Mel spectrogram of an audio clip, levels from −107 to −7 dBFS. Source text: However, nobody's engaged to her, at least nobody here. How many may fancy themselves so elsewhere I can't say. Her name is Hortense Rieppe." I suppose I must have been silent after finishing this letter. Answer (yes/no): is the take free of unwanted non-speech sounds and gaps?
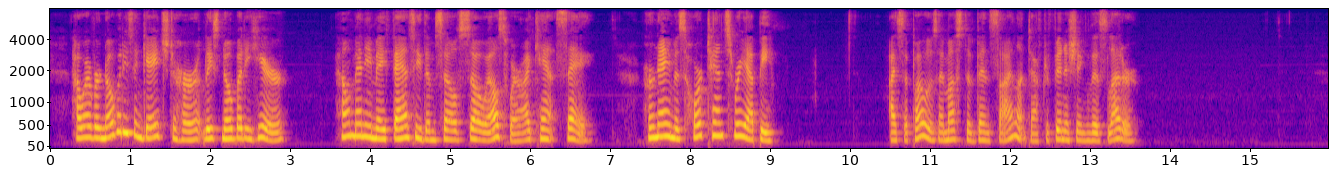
yes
